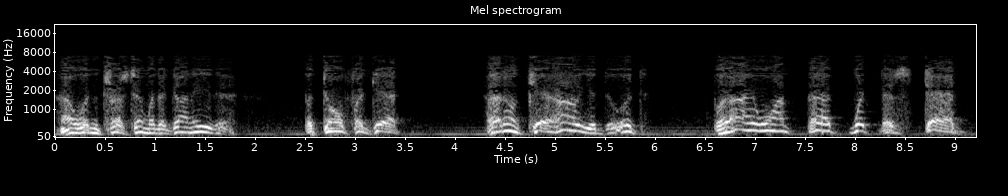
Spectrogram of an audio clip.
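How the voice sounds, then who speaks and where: An actor playing a menacing gangster boss in a 1950s radio drama, with tough slangy gangster talk. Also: male voice, high voice, animated, slow pace, creaky, mellow, breathy edge, full character voice. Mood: threatening. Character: tough male mob boss, menacing and demanding. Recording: dull lo-fi old radio broadcast.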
